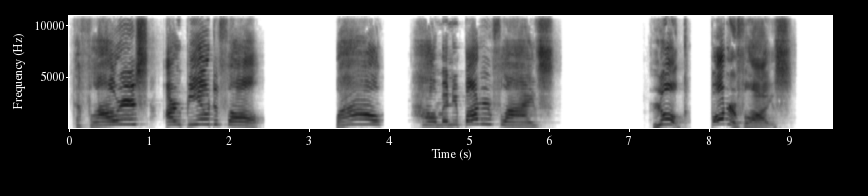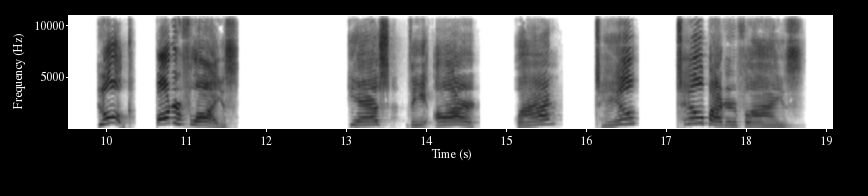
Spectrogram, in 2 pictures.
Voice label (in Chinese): 英语 男女 童 角色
